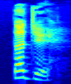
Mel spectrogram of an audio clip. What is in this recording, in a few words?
"tajè", Apatani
